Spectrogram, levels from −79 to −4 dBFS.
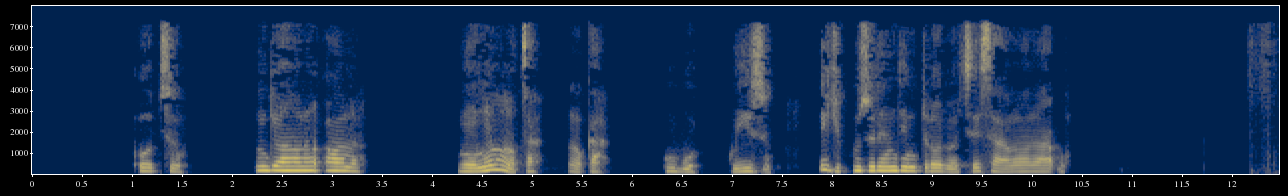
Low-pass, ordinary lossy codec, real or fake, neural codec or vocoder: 7.2 kHz; MP3, 32 kbps; fake; autoencoder, 48 kHz, 32 numbers a frame, DAC-VAE, trained on Japanese speech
